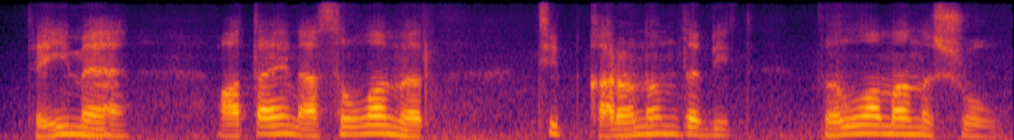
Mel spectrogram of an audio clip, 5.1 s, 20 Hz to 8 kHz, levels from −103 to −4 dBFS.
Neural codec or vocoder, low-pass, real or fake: codec, 16 kHz, 0.7 kbps, FocalCodec; 7.2 kHz; fake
